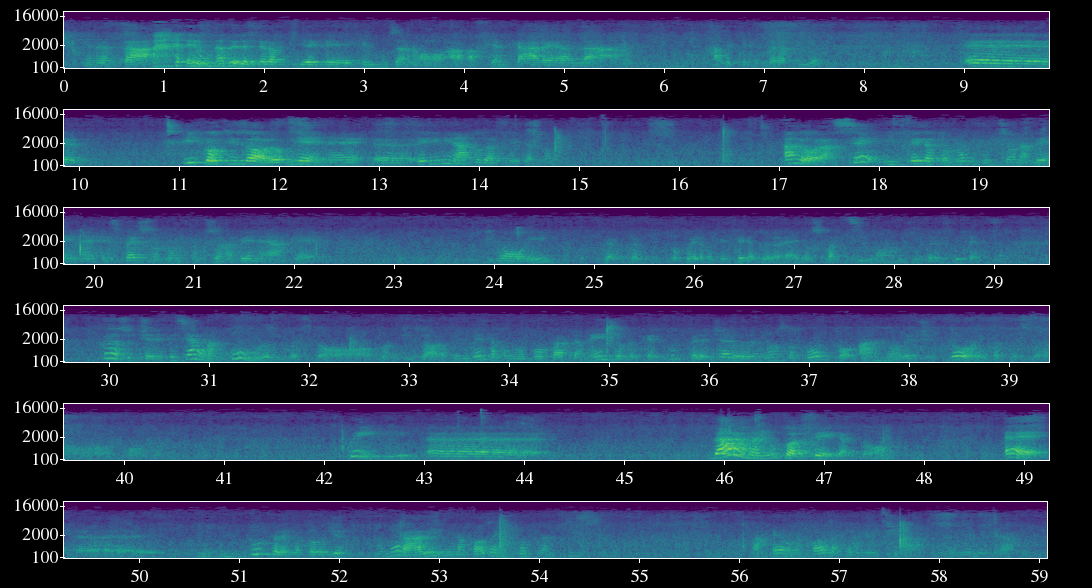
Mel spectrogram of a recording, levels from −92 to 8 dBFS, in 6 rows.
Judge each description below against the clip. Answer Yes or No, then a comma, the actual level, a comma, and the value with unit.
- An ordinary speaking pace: No, slow, 105 wpm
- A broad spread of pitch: Yes, wide, 6.5 semitones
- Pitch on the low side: No, medium, 180 Hz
